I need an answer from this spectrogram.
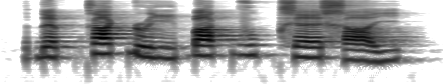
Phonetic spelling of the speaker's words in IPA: ɗ ɛ˨˩ p̚ k a˦˥ k̚ ɹ i˨˩˨ ɓ a˦˥ k̚ v u˦˥ p̚ x ɛ˧ x a˨˩˨ j

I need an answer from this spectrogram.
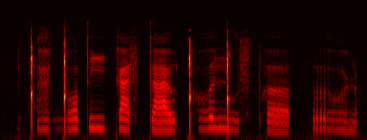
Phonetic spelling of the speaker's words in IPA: ǃʼ a̤ ɡ͡ǃ ɔ t̪ i k a s t̪ a ʊ̯ ǃʰ ɔ̤ ə̯ ŋ͡ǃ o̤ s pʰ ʌ | r ɔ̤ ɳ

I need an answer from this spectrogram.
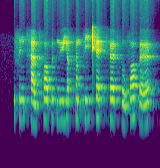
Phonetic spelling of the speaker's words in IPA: f ɪ˨ ŋ t͡sʰ aː˨˩ w kʰ ɔː˧ p ɵ˧ t̚ m yː˨ j ɐ˨˥ p̚ k ɐ˧ m t͡s iː˨˥ kʰ ɛː˧ k̚ t͡sʰ œː˧ t͡sʰ o˨˩ w f ɔː˥ k œː˨˥

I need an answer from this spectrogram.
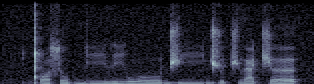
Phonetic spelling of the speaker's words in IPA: ǃʼ ɔ s o w ɡ͡b iː ð i w oː d͡ʒ iː d͡ʒ ø t͡ʃ ð a t͡ʃ ɜ

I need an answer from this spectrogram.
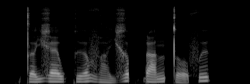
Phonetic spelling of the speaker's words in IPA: t̪ ə˨˦ j ɣ ɛ˧ w k ɨ˨˦ ə̯ v a̤˨˩ j ɣ ə˦˥ p̚ ɗ a˨˦ n t̪ o˧˩ f ɨ˦˥ k̚

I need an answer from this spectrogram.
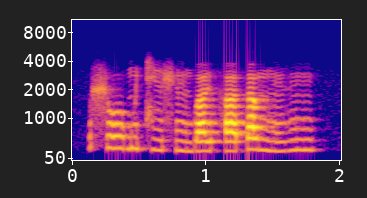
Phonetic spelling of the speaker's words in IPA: ʃ o˦ ʊ̯ b ũ˦˨ t͡ɕ i˨ ʃ ĩ˨ b a˨ ɪ̯ h ä˨ θ a˦˨ ʊ̯ ŋ ĩ˨ z ĩ˦

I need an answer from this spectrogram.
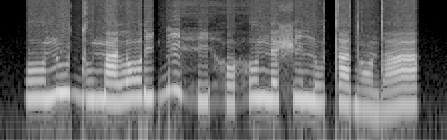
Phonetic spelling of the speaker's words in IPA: o˧ n u˦ d u˧ m a˧ l ɔ˦ ɾ i˦ ɡ͡b ĩ˦˨ h i˨ h ɔ˨ h o˧ n ɛ˦ ʃ i˦ n u˧ t a˧ d ɔ̃˨ d a˨˦

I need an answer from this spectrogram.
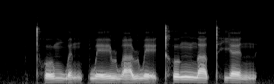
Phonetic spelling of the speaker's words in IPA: t̪ʰ o˧˥ ʊ̯ m w ə̰˨˩ n p w e˧˥ ɪ̯ ɻ w ä˧˥ ɻ w ḛ˨˩ ɪ̯ kʰ ʊ˥ ŋ n̪ ä˥ t̪ʰ j ɛ˥˩ n

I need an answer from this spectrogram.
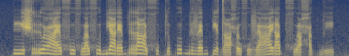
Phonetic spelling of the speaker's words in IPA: mʲ ɛ˧˩ ʃ r u˧ ʕ æ˩˧ xʷ ɛ˧˩ xʷ ɑ˩˧ xʷ ʌ˧ bʲ ɑ˧˩ ɾ ɛ˧ b r ɑ˧˩ xʷ ɛ˧˩ kʷ ɾ æ˥ kʷ ɜ˥ b ɪ˥˧ v ɛ˥ b pʲ ʌ˧˩ d ɑ˩˧ ħ u˧˩ xʷ ʌ˧˩ v ɛ˧ ʕ ɪ˥˧ ɾ ɑ˥ kʷ xʷ ɑ˩˧ ħ ʌ˩˧ kʷ b i˩˧

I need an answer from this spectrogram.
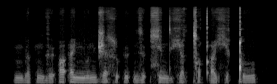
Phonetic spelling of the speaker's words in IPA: m b æ p ŋ ɡ ø ʔ ɑ ʔ æ ɲ u n d͡ʒ æ ɬ u ʔ ʉ ʔ n z ʉ ʔ ɕ ɛ n d ʉ ç ɑ ǀ u qʼ ɛ ç æ ǃ u

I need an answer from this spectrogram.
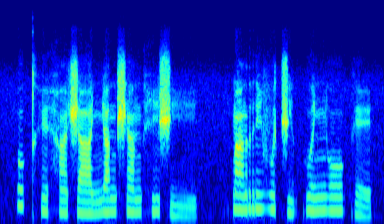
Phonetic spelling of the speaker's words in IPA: ʊ˦ kʰ ɪ˨˦ h ã˨ ʃ aː˨ ɲ a˦ n ʃ ã˦ n h i˦ ʃ iː˨ | k͡p ã˦ r i˦ v ʊ˦ t͡ʃ i˨ kʷ ɛ˦ ɲ oː˦ k e˨

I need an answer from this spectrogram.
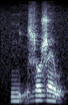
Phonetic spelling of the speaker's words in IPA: ɲ ḭ ɮ o ʐ ɛ u̯

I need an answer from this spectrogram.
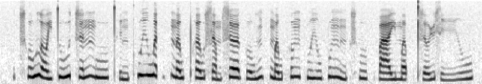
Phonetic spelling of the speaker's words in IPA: t͡sʰ o˨˥ w l ɔː˨˩ j t̪ uː˨˥ t͡s ɵ˨˥ n m uː˨ t̪ʰ ɪ˨˩ ŋ kʷʰ iː˥ w ɐ˧ t̚ ɵ˥ t̚ n̪ ɐ˨˧ w pʰ ɐ˨ w s ɐ˨˩ m s œː˧ k o˨˧ w ŋ ʊ˥ k̚ m ɐ˨ w h ʊ˥ ŋ kʷ iː˧ w p ʊ˥ ŋ ʊ˨ ŋ t͡sʰ uː˧ k̚ p aː˨˧ j m ɐ˨˥ p̚ t͡s ɵ˨˥ ɥ s iː˨˥ w

